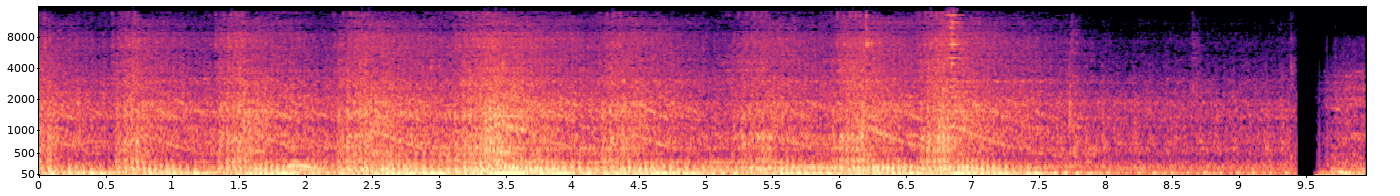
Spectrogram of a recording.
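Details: Bajaj Platina 100 single-cylinder bike just after a thicker-link 94-link timing chain was fitted, timing set and oil added; two earlier chains had been replaced. It revs and settles with an even beat, with no chain rattle. Sounds healthy.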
